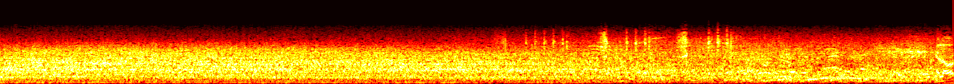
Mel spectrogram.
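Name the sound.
airplane engine drone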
